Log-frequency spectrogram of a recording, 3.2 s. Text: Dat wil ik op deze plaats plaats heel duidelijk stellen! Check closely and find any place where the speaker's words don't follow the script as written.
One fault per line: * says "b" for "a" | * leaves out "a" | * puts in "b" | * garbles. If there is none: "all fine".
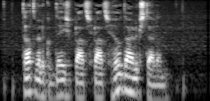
all fine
